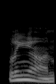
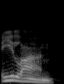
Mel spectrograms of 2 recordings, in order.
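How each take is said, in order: First: The name begins with an L sound. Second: The name begins with an E sound. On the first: The speaker calls it wrong. "he always mispronounces everything" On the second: The speaker calls it right. "no, it's Elon"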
